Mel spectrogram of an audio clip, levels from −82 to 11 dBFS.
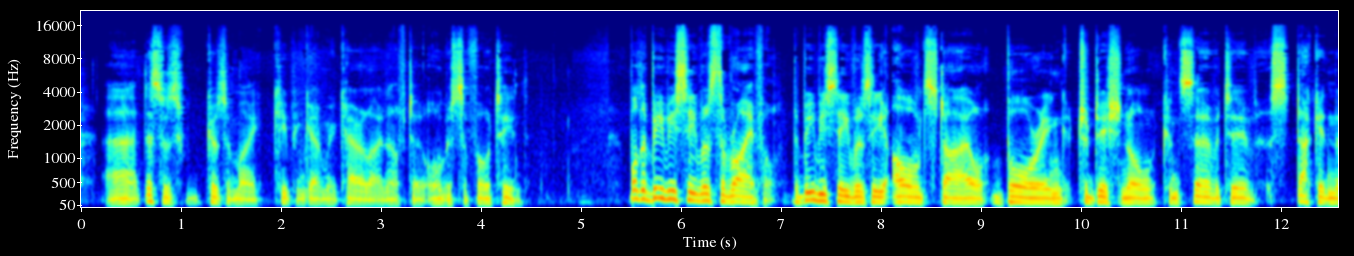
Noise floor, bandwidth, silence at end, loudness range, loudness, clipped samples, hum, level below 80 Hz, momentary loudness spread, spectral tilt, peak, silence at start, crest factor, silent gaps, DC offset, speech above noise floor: -51 dBFS; 16.5 kHz; 0 s; 8 LU; -17 LUFS; under 0.1%; none; -48 dBFS; 12 LU; -4.5 dB/octave; -2 dBFS; 0 s; 16 dB; none; under 0.1%; 34 dB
